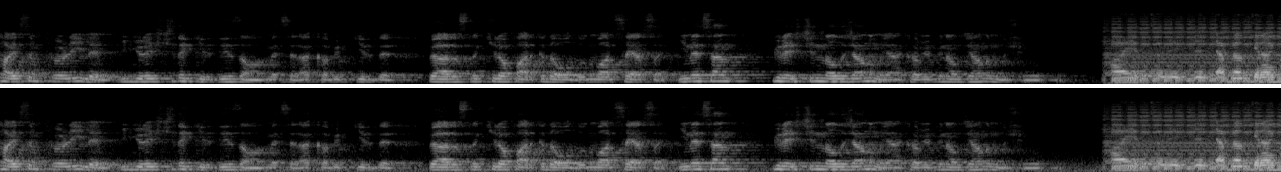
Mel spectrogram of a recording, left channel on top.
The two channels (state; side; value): noise; right; rumble, 20 dB below the sound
